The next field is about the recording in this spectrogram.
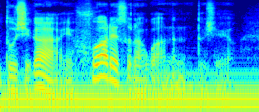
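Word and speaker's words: Juárez: 붙어 있는 그 도시가 후아레스 하는 도시예요 그 영어로 하면 주 그를 이제 후 h 발음으로 이렇게 발음을 하기 때문에 후아레스 부르는데 이제 거기가 뭐로 유명하냐면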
